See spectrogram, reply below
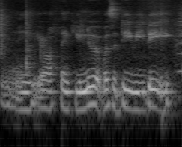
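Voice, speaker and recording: A woman's voice: low-pitched, steady tone, a little fast, creaky, lo-fi sound, music in the background. A woman hosting a casual family unboxing chat at home, chatty and thankful and often laughing. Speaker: family channel host, mother. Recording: roomy home room, faint noise.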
